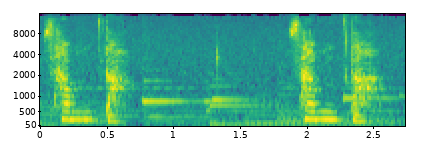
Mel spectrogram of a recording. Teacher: The last one, 삶다, which means to steam in English. In this case, we just pronounce this without l sound.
